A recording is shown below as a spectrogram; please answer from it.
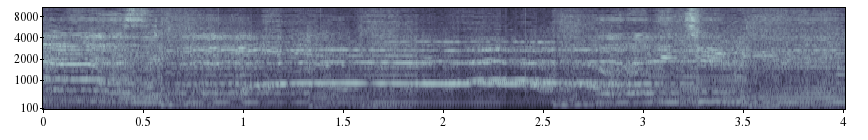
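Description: A woman singing a pop-rock song in a large hall, backed by a live band of electric guitar, drum kit and keyboard. She holds one long note near the middle.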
